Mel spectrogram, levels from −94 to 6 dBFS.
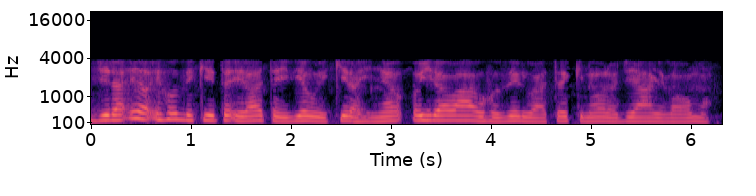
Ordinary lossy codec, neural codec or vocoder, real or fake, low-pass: AAC, 24 kbps; none; real; 3.6 kHz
